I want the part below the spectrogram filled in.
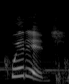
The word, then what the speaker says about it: Quidditch: Kidditch. Quidditch. Quidditch. – Sorry, I said it wrong.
